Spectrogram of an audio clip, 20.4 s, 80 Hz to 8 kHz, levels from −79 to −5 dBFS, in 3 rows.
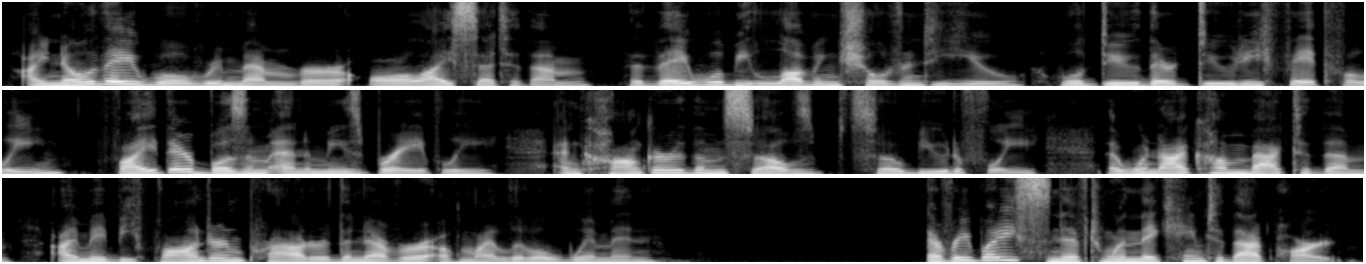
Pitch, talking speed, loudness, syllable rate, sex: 190 Hz, 175 wpm, -18 LUFS, 5.0 syllables/s, female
